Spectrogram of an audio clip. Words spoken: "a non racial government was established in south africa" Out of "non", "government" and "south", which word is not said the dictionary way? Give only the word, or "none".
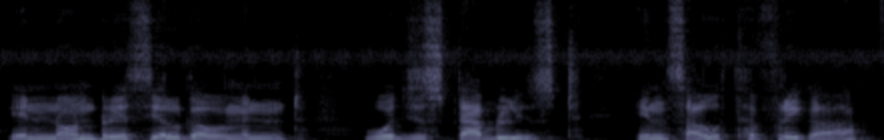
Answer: south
